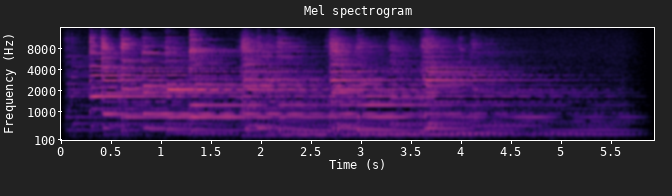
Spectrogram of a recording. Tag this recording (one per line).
Ethnic
Harp
Indian
Melodic
Melody
Riff
Strings
Surmandal
Swarmandal
Swar-sangam
Swarsangam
